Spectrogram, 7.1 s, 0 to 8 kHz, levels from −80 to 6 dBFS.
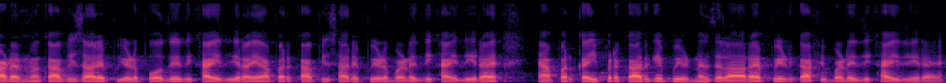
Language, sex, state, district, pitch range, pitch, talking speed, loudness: Hindi, male, Rajasthan, Churu, 100-105 Hz, 105 Hz, 310 wpm, -28 LUFS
